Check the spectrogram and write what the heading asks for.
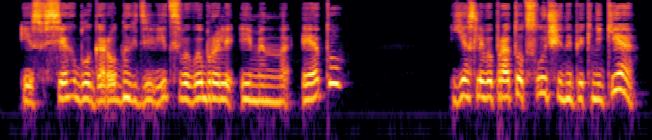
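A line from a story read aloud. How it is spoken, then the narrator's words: Quiet whisper. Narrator (Russian): Император тихо прошептал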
